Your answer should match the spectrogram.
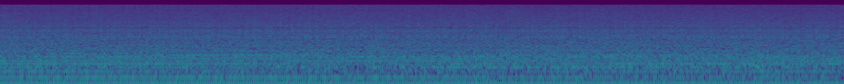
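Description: Steady low electrical hum with a layer of hiss, unchanging throughout; no splashing, animal calls or other distinct sounds stand out.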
